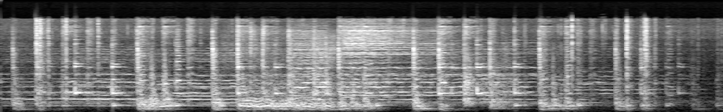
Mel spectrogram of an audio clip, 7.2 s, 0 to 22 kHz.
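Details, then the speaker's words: Panasonic SG-J500L boombox, on first power-up after years of disuse, playing a homemade cassette: music with wavering pitch and warbling, heavy wow and flutter; the pinch roller, capstan and belt are suspected and need cleaning or replacing. "so that sounds like there's lots of wow flutter there so that is obviously in need of a cleanup"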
